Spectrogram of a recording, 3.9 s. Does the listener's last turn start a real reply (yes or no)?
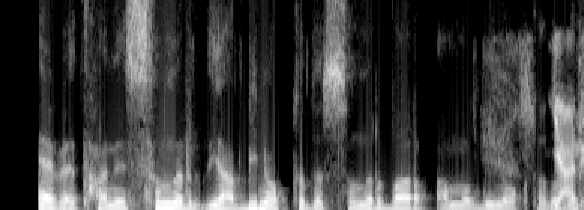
yes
